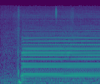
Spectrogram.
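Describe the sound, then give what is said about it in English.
A car horn gives a quick blip, then a long, steady honk that holds to the end, loud over low background rumble. “The last and most serious of all car honks is the one short followed by one long.”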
